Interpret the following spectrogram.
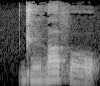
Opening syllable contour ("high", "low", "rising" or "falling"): low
